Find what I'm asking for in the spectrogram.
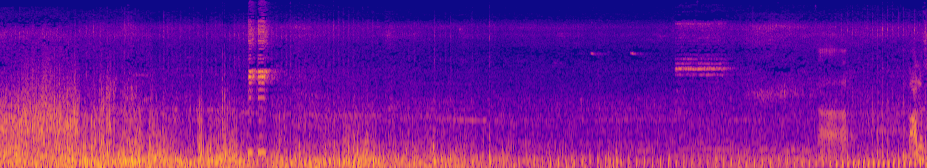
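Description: Heavy wind buffets the microphone from the pillion seat of a moving Royal Enfield Meteor motorcycle, its engine rumbling continuously underneath, with a few short horn-like tones.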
